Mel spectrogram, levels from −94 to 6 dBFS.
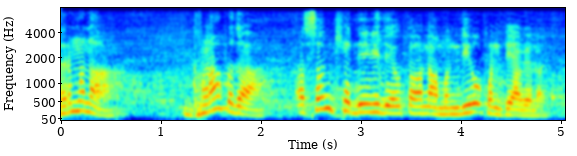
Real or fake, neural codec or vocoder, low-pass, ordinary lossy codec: fake; codec, 44.1 kHz, 2.6 kbps, SNAC; 7.2 kHz; none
